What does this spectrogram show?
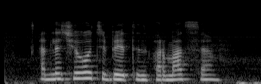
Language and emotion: Russian, neutral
